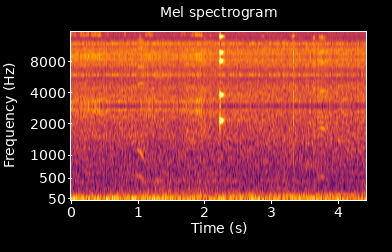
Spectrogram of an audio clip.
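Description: Near silence: a faint low rumble of outdoor background, with one brief faint high beep about two seconds in.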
